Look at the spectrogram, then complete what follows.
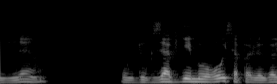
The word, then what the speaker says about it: Xavier: Donc Xavier, en fait le X se prononce che comme en catalan, comme en portugais ou en vieil espagnol, hein.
